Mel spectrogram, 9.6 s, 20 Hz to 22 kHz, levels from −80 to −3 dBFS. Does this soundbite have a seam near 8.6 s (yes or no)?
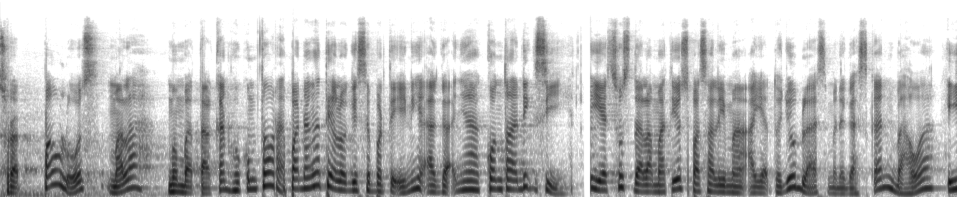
no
